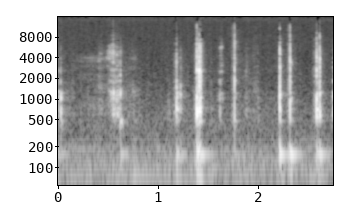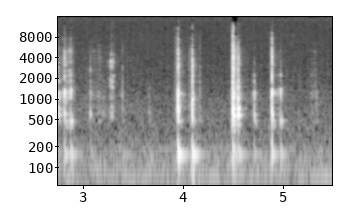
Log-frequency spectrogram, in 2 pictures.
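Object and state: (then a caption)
Plastic water bottle tapped with nails. Long nails tap on an empty, hollow, clear ridged PET plastic water bottle that has its cap on and is held upright. Irregular bursts of quick, dry, clicky taps are heard, with a mid-range tone around 600 Hz and bright edges, each tap dying away almost instantly.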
